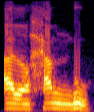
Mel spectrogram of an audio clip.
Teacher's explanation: Nah, di sini ada dal. Dalnya pengucapan Al-Quran itu lembut. Tidak kasar, juga tidak dibaca tebal.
